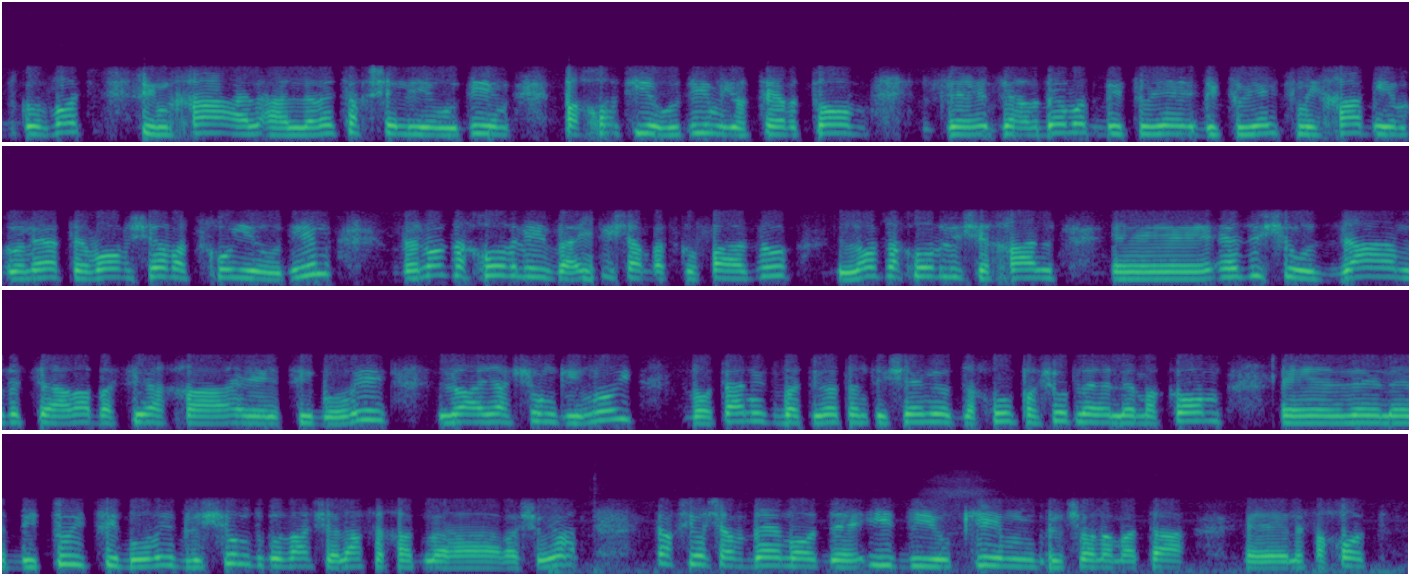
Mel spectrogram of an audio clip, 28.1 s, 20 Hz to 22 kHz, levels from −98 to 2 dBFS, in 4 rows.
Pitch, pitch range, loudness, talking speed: 185 Hz, 170-205 Hz, -34 LUFS, 145 wpm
